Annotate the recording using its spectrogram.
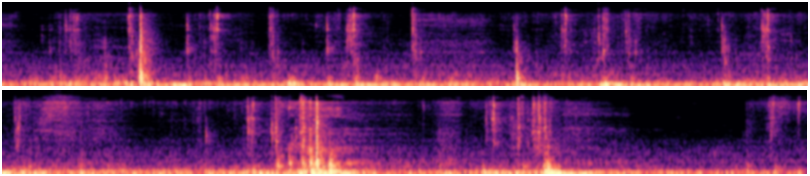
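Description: Hand-operated hydraulic crimping tool being pumped to crimp a lug onto a heavy battery cable: a run of uneven metallic clicks and knocks from the handle strokes, the loudest a little after halfway and just before the end.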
